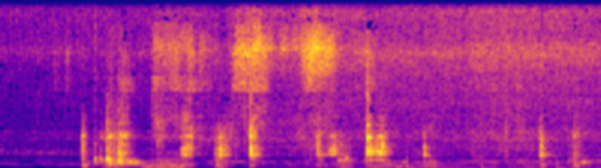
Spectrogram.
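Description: A steel spatula scraping and knocking against a flat non-stick frying pan as chopped tomato and onion are stirred, in irregular strokes that begin about a second in, with a light sizzle of frying.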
